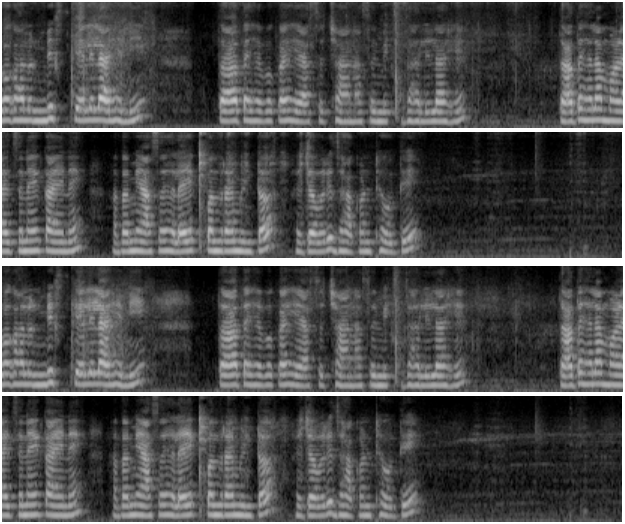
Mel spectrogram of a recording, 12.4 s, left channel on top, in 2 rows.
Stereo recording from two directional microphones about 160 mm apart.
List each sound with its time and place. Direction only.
0.0 s a woman's voice: centre (ahead or behind)
5.5 s speech: 10° left (ahead or behind)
